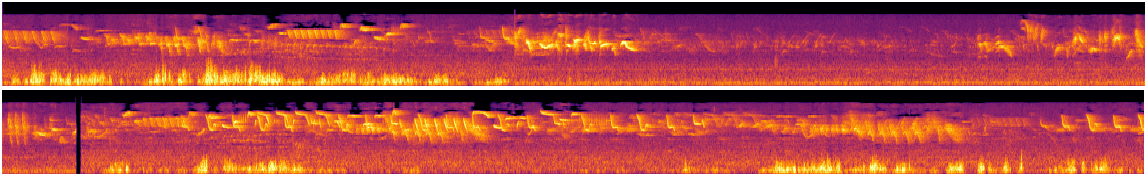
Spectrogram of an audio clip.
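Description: Wild birds singing: repeated phrases of rapid, high trilling and chirping song, with a lull of a few seconds about a third of the way in. Bursts of low rumbling noise come near the start and again near the end.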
